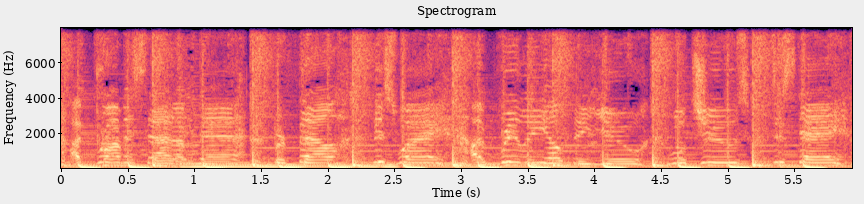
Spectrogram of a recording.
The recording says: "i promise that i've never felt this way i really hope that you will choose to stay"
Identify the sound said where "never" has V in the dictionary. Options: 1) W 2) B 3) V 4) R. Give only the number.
2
